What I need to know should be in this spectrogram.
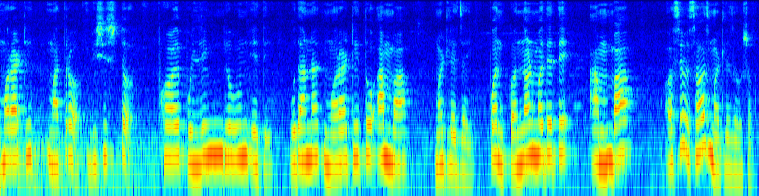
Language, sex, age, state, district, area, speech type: Marathi, female, 45-60, Maharashtra, Yavatmal, rural, spontaneous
